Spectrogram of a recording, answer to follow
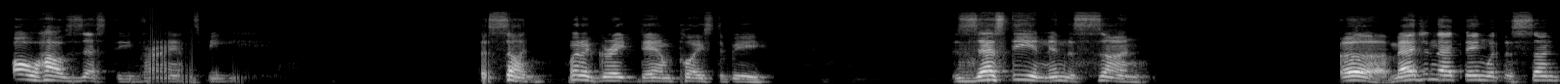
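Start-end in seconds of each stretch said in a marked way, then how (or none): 0.1-11.5 hammed-up romantic praise, lower; mock ode. Streamer mocking France in a lower mock-poetic voice.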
